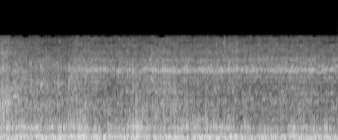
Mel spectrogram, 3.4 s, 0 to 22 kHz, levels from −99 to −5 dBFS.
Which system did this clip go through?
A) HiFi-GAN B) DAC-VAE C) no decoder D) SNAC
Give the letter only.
A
